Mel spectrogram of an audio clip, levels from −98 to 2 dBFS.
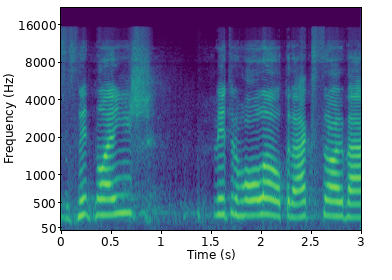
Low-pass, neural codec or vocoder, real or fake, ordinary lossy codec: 14.4 kHz; codec, 44.1 kHz, 3.4 kbps, Pupu-Codec; fake; Opus, 24 kbps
